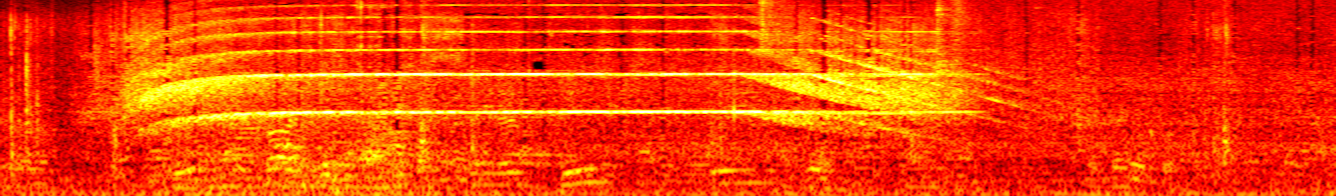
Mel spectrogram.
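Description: Beam Imminent Warning siren of the Proton Synchrotron: a single tone that winds up about a second in, holds steady for several seconds, then winds down and stops about six seconds in. It signals that the machine has been switched to beam mode and beam is about to be sent in.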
